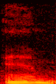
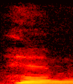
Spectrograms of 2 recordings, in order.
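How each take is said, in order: First: The word is reduced to a weak, unstressed form. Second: The word is said in its full, strong form. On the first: "we say am" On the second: "Instead of saying uh, him"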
